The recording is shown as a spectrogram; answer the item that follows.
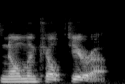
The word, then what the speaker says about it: nomenklatura: In Russian, it's pronounced nomenklatura.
